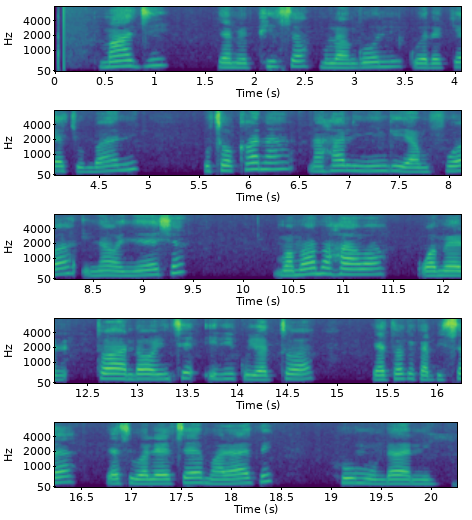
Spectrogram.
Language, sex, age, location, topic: Swahili, female, 25-35, Kisii, health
